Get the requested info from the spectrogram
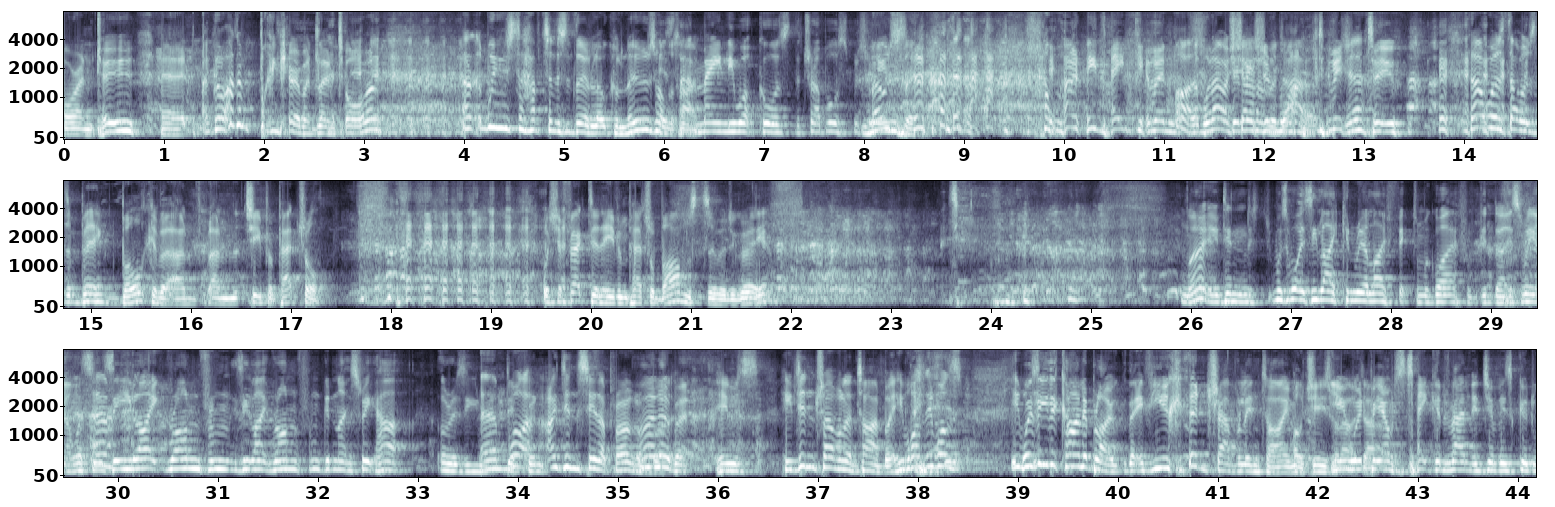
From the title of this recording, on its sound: Leicester Square Theatre Podcast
